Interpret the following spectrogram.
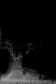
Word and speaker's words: Gianni: Make a good friend named Gianni, pronounced Yanni.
